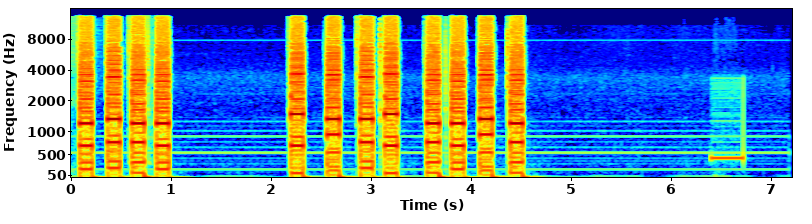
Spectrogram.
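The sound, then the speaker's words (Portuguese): Rapid electronic phone beeps in three quick bursts of four, like keypad tones, as a radio host dials a phone to call the first person, then a pause and a single steady call tone. No one speaks. “Bom, deixa eu ligar pro primeiro.”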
